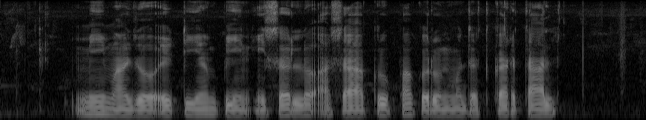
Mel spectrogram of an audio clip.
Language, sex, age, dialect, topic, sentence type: Marathi, male, 18-24, Southern Konkan, banking, statement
